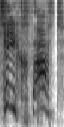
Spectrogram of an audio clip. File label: dragon punch, Scouser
